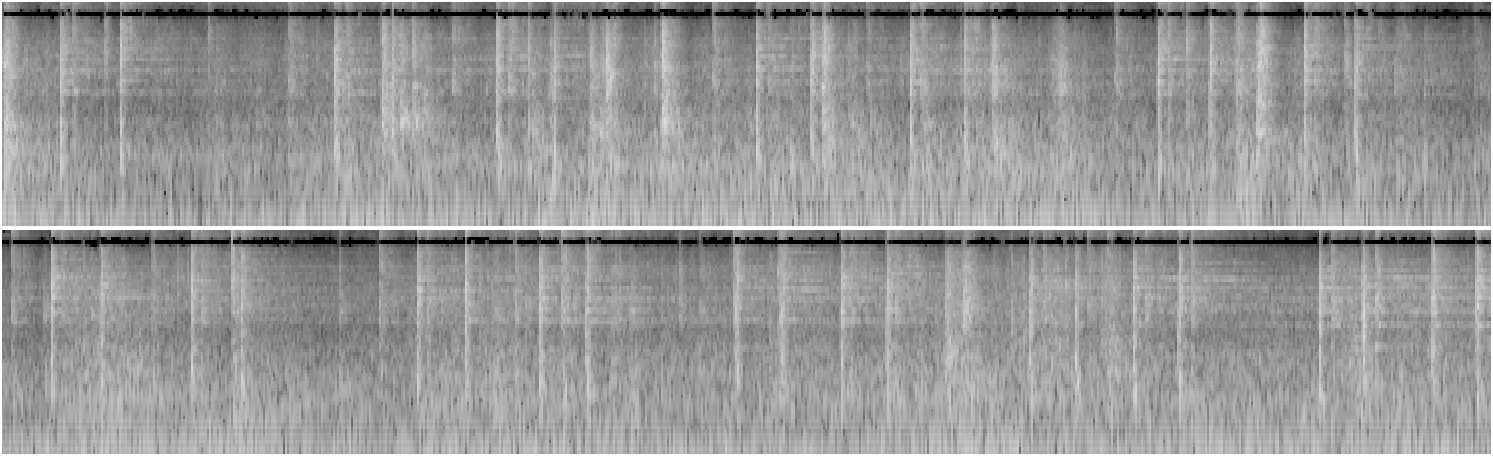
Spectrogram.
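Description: Freight wagons, open gondolas and covered hoppers, rolling past close by: a steady low rumble of wheels and bogies with frequent sharp clicks as the wheels cross rail joints.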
